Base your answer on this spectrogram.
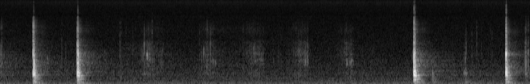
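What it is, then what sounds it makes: Pine log chopped with an axe. A steel axe held in a gloved hand chops into the top and side of a large solid pine log. Four sharp, dry thwacks land in two pairs separated by a long pause. Each hit is short and dies away almost at once, with faint small knocks and rustles in the quiet gaps.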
